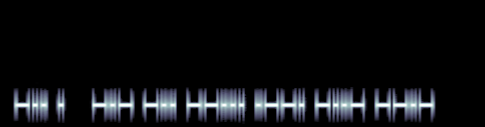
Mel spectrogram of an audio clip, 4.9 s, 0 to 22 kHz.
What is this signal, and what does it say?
Morse code, heard as a keyed tone, about 28 wpm, 700 Hz. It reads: DE KD7PXQ
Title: USA Callsign DE Callsign - 6 Characters - 28wpm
